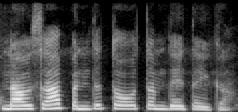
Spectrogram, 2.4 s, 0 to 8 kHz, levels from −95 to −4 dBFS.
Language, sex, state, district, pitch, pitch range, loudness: Wancho, female, Arunachal Pradesh, Longding, 245 Hz, 230-260 Hz, -17 LUFS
